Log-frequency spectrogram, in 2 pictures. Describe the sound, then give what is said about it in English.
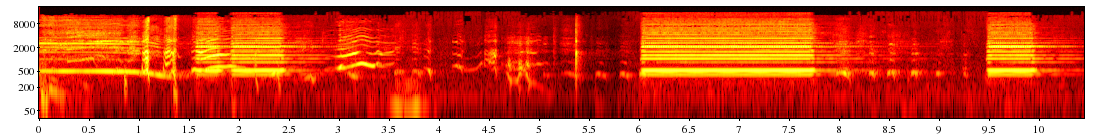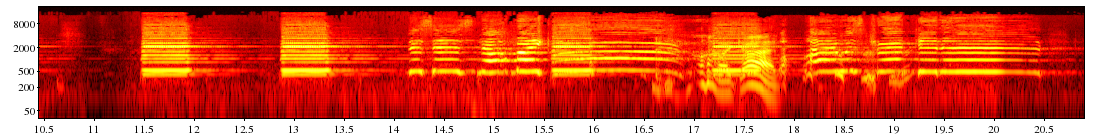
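A car horn honks over and over in long, loud blasts with short gaps between them, interspersed with quicker toots and some wavering, voice-like sounds. “He keeps beeping his horn like that.”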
